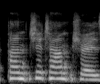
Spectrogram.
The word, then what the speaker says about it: Panchatantra: What is Panchatantra? Am I saying it correctly? – Yeah, Panchatantra is the most recent collection.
